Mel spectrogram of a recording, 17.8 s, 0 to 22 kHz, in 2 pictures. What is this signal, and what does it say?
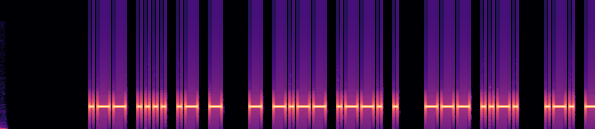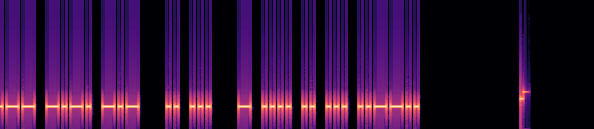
Morse code, heard as a keyed tone, about 21 wpm, 700 Hz. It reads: WHAT TYPE OF ROCK IS THIS?
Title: Sentences from Top 1000 Words - Review Part 3 - 20wpm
